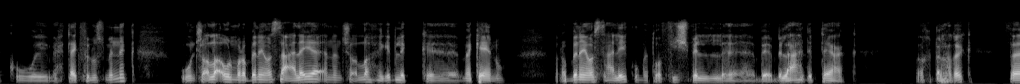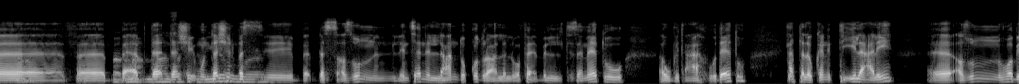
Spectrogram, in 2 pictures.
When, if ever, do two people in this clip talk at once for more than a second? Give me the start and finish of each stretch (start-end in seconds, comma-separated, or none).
10.9-12.5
